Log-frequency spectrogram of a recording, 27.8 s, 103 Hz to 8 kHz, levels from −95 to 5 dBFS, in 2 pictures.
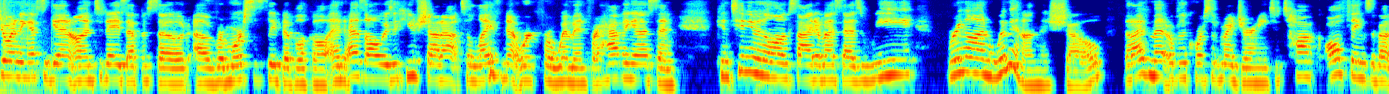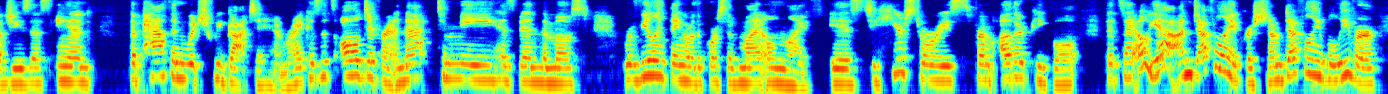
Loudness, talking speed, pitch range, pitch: -16 LUFS, 220 wpm, 175-225 Hz, 200 Hz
